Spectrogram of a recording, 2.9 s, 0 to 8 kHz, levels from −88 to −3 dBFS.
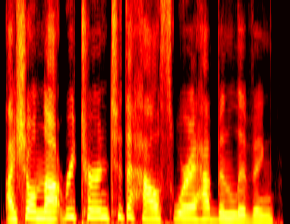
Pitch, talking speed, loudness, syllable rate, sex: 230 Hz, 250 wpm, -17 LUFS, 6.0 syllables/s, female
